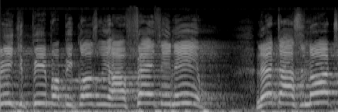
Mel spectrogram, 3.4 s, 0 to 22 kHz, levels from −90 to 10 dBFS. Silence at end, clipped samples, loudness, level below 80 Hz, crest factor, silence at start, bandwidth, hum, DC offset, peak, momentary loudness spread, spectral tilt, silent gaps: 0 s; under 0.1%; -26 LUFS; -38 dBFS; 16 dB; 0 s; 16.5 kHz; none; under 0.1%; -10 dBFS; 5 LU; -3.5 dB/octave; none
